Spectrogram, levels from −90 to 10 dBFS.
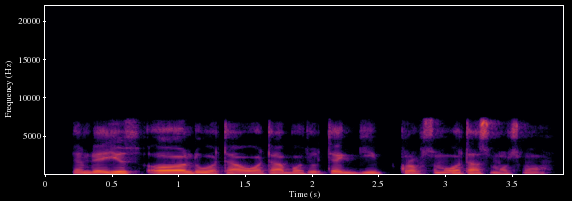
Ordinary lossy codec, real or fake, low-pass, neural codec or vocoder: none; fake; 7.2 kHz; autoencoder, 48 kHz, 128 numbers a frame, DAC-VAE, trained on Japanese speech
